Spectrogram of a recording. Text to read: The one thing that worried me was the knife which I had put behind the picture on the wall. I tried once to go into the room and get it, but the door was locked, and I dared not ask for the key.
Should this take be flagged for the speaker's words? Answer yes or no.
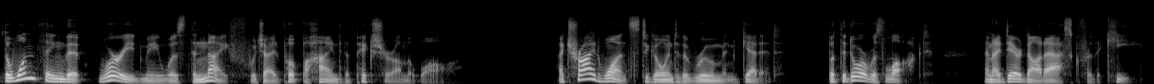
no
